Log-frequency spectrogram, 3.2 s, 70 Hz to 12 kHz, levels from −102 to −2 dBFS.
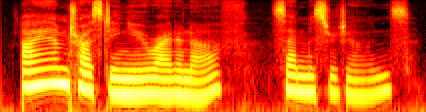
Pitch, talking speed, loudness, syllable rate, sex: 185 Hz, 170 wpm, -17 LUFS, 4.5 syllables/s, female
